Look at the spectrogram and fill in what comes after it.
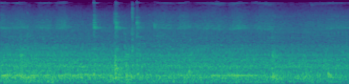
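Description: Railway passenger coaches rolling past, their wheels running on the rails with a steady rumble and a few clicks about a second and a half in.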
